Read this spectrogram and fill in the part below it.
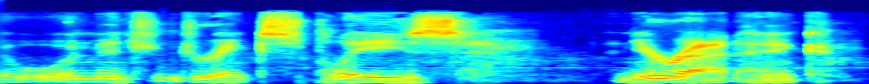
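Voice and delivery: words pushed out through a pleading groan. Greeting everyone the morning after too many drinks last night: groaning.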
